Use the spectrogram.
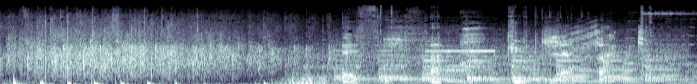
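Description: A crowd applauds loudly and steadily for about three seconds, a dense wash of clapping, then a short musical jingle takes over as the clapping fades underneath it.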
